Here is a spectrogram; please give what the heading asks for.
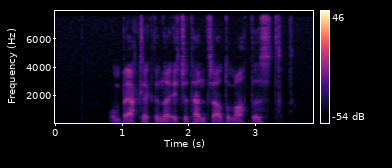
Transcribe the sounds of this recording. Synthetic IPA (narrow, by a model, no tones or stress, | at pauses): ʊ̰mpɛaːklɪkt̪ɪnaɾʔɪhcɪt̪ʰɛnt̪ɾaa̰wt̪omaːt̪ɪskt̪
